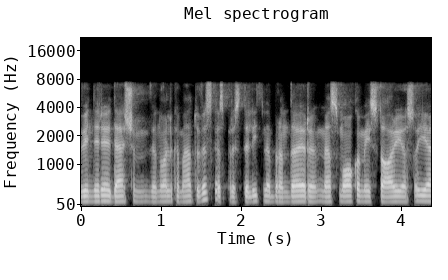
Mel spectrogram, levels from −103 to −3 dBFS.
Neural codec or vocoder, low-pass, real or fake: none; 7.2 kHz; real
